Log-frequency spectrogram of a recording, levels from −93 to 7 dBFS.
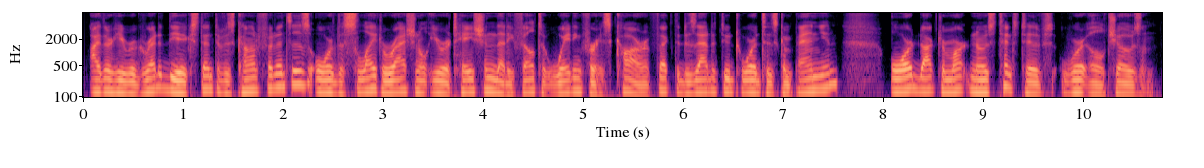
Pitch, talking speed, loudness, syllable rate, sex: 120 Hz, 190 wpm, -16 LUFS, 6.3 syllables/s, male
